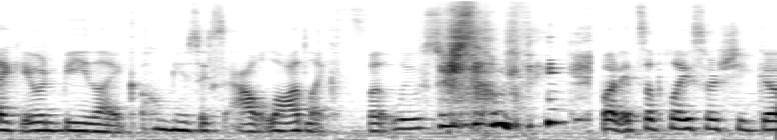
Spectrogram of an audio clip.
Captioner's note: laughs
